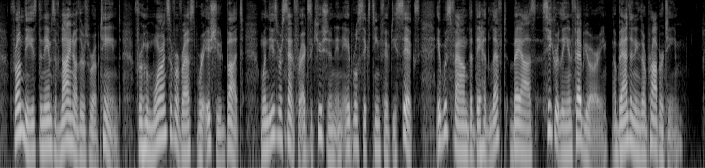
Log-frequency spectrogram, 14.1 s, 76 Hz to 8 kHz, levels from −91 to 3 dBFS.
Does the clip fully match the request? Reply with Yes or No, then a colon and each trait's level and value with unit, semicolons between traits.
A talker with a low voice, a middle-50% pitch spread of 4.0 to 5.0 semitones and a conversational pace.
Yes: low, 130 Hz; average, 4.7 semitones; average, 170 wpm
